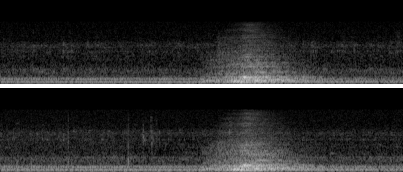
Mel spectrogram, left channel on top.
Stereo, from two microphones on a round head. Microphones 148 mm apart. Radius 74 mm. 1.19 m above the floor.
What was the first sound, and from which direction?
A whoosh, 40° right (ahead or behind).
